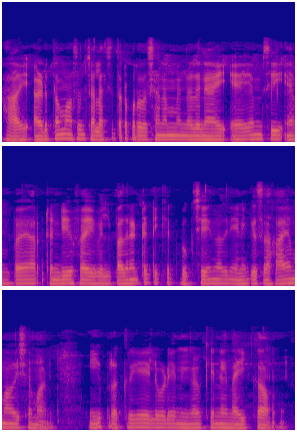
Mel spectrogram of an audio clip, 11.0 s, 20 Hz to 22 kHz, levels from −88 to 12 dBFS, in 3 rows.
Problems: none marked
